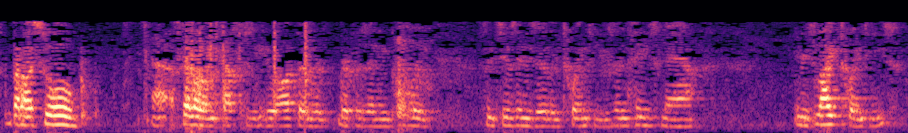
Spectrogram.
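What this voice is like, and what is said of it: Slightly hoarse voice. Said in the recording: “I'm a bit hoarse because I've been talking for a long time”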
